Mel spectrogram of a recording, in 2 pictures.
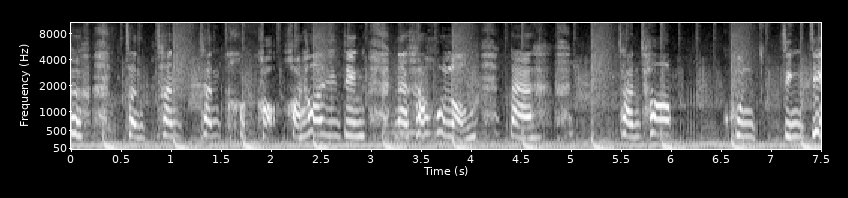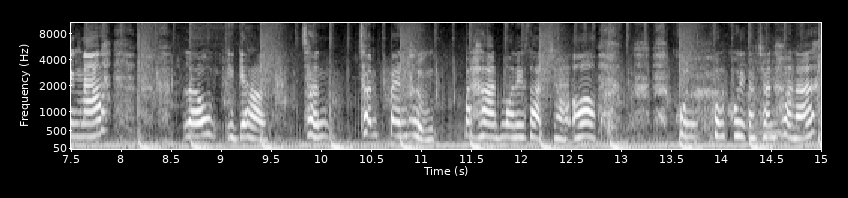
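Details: Acted stuttering by a young woman in a comedy skit, said to be not from birth but from a lack of self-confidence; sound and syllable repetitions; stuttering (acted).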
